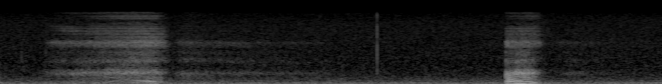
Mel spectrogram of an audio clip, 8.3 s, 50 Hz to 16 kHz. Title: 🐽 本日のイビキ / Snoring Sleep Sound 2025/03/12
